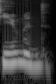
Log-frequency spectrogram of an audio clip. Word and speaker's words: HVMN: ik moet het uitspreken als human. Maar... HVMN noemen we het.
